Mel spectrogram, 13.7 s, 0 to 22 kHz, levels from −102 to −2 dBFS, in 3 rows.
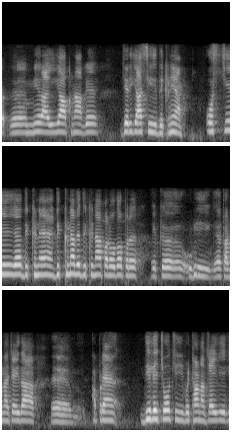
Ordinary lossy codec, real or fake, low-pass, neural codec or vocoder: none; fake; 7.2 kHz; codec, 16 kHz, 0.8 kbps, ZipCodec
